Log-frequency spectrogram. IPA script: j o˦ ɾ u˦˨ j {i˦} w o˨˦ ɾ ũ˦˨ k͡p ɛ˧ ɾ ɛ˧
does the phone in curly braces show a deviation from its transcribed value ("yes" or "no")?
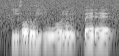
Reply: yes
